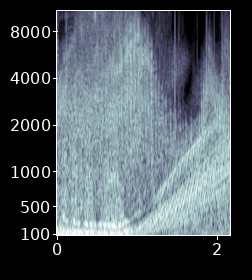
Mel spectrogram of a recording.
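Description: Electronic noise from a small handheld synthesizer, the Postcard Weevil, run through effects while its knobs are turned: a low, noisy rumble with a slowly falling tone, then a sweep that rises steadily in pitch over the second half.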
